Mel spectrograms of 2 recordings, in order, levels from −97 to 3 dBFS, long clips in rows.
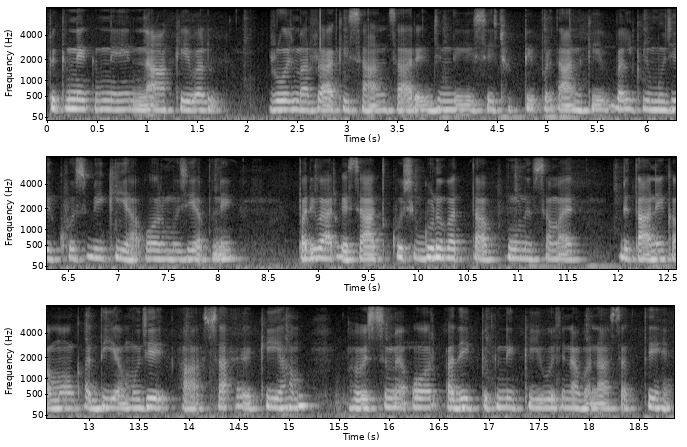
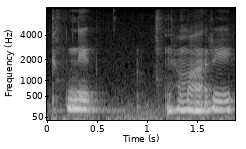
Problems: background sounds at intervals, background conversations at intervals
